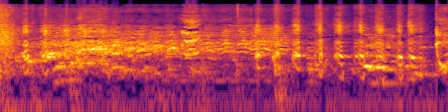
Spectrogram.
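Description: A group of men laughing loudly and without a break, with several sharp smacks heard among the laughter.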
